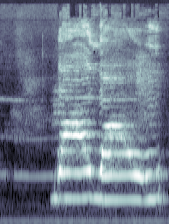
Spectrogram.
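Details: Male African grey parrot performing mimicry at home; a drawn-out meow imitation with a steady tone and clear harmonics, lasting over a second, after a faint background hum.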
